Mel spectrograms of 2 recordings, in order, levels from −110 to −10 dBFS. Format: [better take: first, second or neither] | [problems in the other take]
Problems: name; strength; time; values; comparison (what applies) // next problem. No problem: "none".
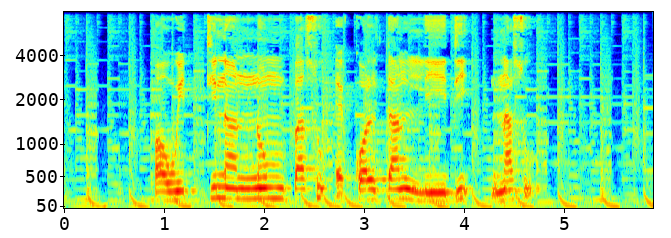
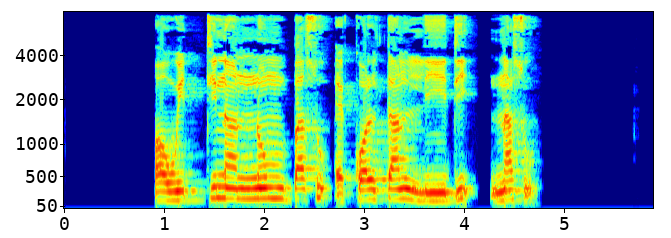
second | background sound (Drum kit); 13 dB below the speech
